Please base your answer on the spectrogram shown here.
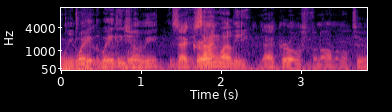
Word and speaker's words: Zhang Weili: Zhang Weili.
